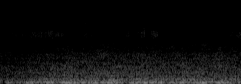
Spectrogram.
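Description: Faint scratching of a stylus writing on a tablet screen, in a few short, irregular strokes, over a low steady hum.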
